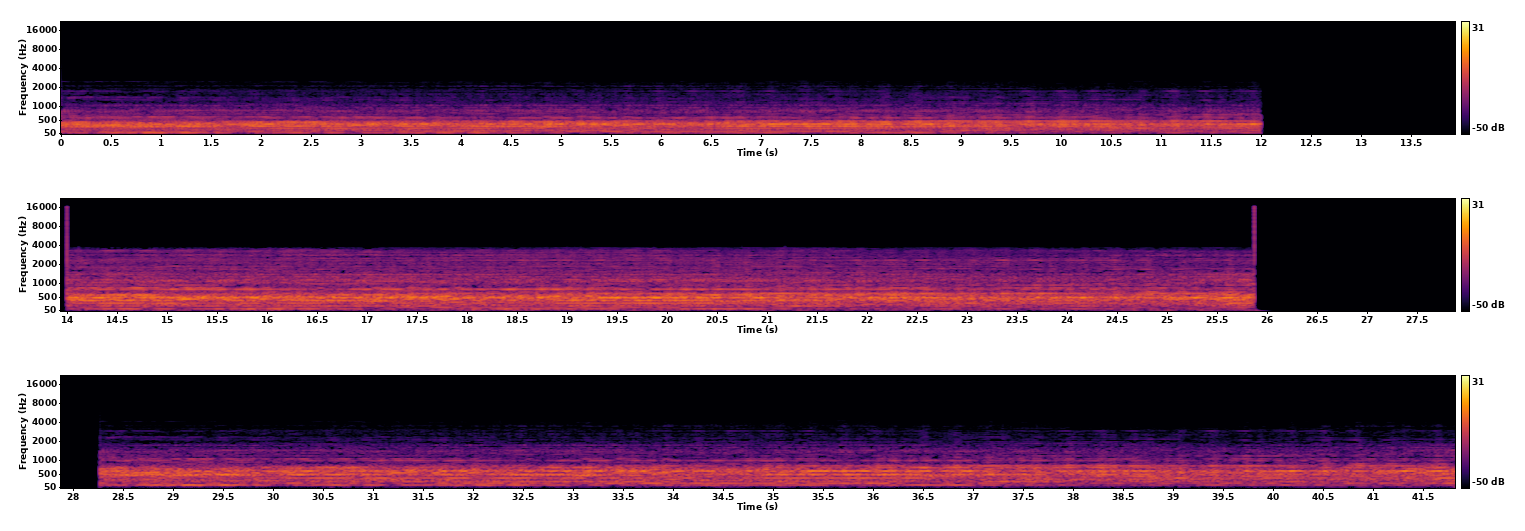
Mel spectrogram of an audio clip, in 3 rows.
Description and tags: Terror Texture N°1 'Funfair'
A terrorific and/or abundant wall of sound pad texture.
Situation: for some reason, it reminds me to a funfair. To listen a distant funfair meters underground.
ambient, funfair, background-sound, phantom, texture, pads, horror, industrial, ak, textures, terror-ambient, sinister, atmosphere, atmospheres, thrill, scary, creepy, terrifying, ambience, terror, anxious, pad, spooky, weird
